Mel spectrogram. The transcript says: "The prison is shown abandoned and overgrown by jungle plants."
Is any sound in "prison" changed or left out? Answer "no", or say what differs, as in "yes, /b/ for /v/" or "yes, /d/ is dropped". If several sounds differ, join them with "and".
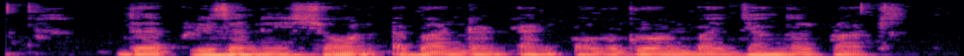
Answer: no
